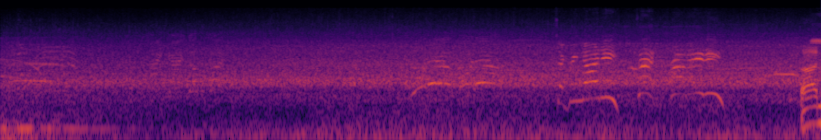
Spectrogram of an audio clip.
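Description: A large crowd murmurs steadily.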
